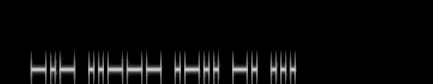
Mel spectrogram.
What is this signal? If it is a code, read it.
Morse code, heard as a keyed tone, about 25 wpm, 700 Hz. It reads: K2LNS
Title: Call Signs - 25wpm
